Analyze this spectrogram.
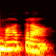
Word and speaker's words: मु: ऐसे अगला है म जमा उ मु।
